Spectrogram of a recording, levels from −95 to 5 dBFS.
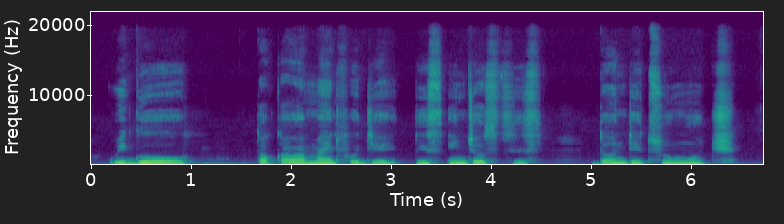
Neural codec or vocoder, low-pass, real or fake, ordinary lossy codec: none; 19.8 kHz; real; none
